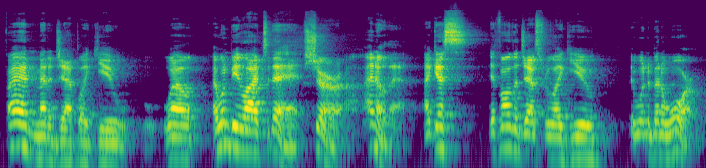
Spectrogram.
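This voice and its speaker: A man's voice: mid-range voice, sing-song, normal speed, natural voice. A man playing a grateful, plain-spoken American prisoner of war in a staged reader's theater drama, informal and earnest. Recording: roomy, echoing space.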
